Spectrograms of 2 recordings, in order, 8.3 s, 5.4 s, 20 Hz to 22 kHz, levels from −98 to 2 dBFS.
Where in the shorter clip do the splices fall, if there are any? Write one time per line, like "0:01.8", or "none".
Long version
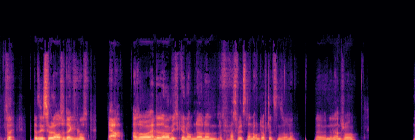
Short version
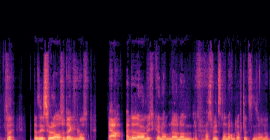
0:02.5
